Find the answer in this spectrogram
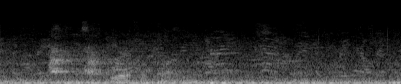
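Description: Outdoor crowd background: voices of people nearby over a steady low rumble, with a brief cluster of louder voice sounds about half a second to a second and a half in.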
